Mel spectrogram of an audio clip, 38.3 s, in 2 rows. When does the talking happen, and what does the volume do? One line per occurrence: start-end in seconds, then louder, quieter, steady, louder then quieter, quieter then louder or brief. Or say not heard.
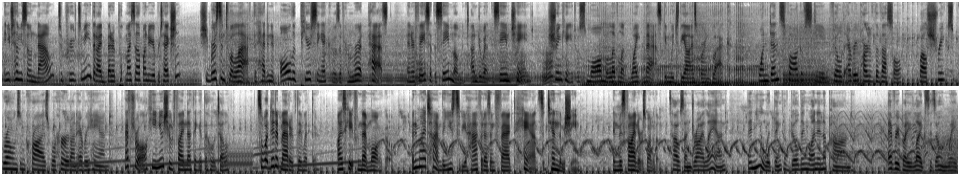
0.0-36.2 steady
36.9-38.2 brief.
